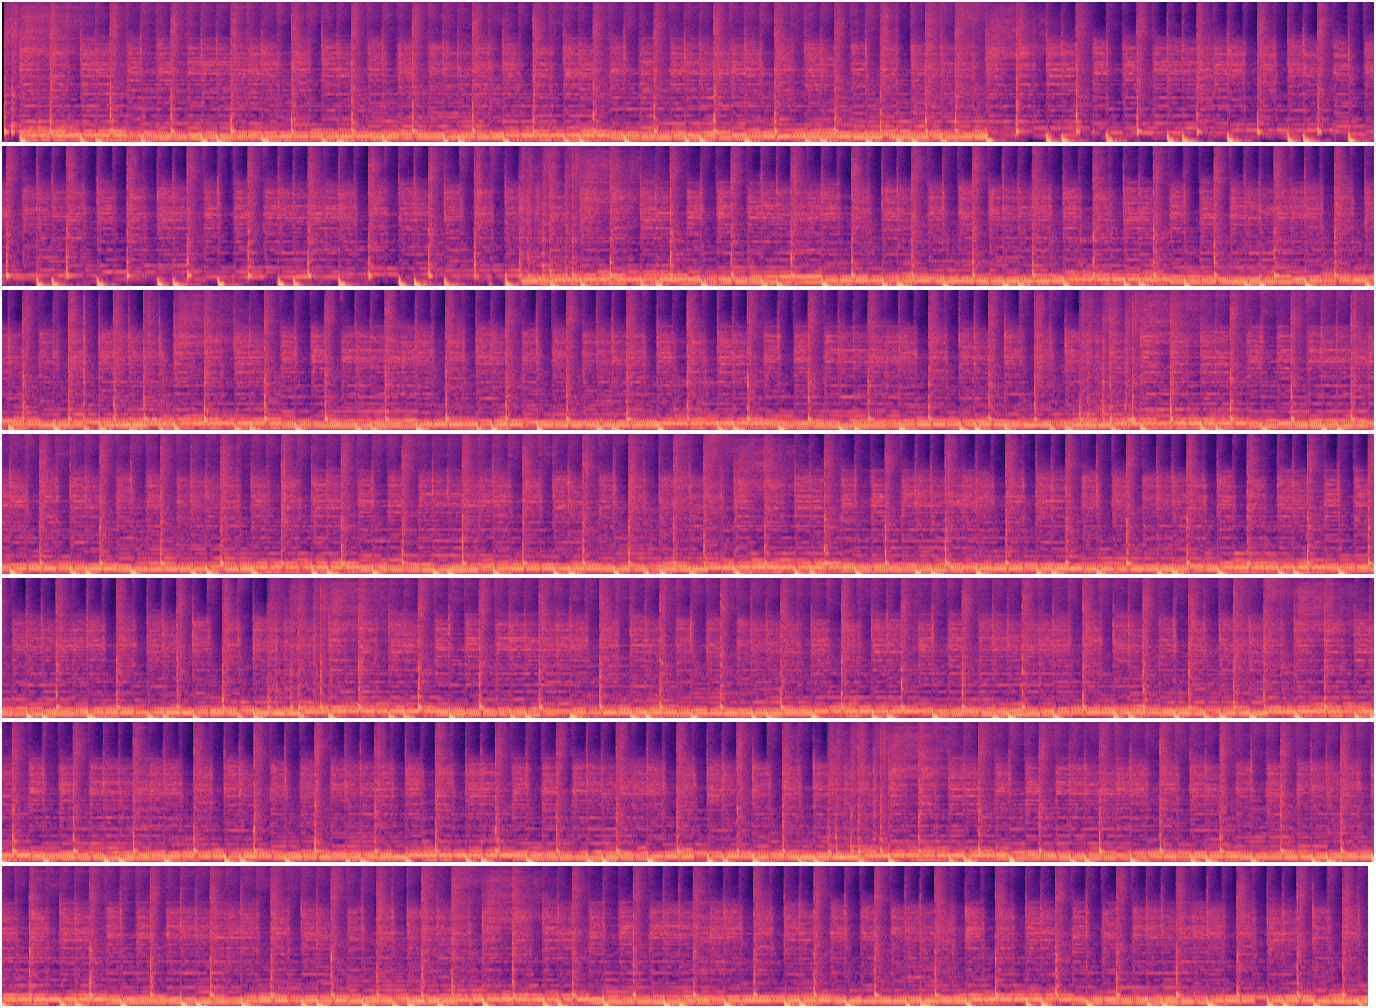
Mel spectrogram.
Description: pop | upbeat | catchy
